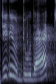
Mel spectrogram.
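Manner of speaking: skeptical, doubtful pitch rise on "that". Explaining an expression, speaker shows how to voice it: doubtful tone. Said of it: "I want to express my doubt".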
